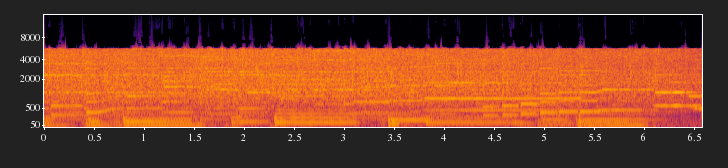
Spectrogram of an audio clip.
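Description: A live backing band plays an instrumental passage of a Shōwa-era kayō song with no singing. Held chords sit over a bass line that steps from note to note, while a melody line climbs in steps.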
